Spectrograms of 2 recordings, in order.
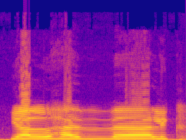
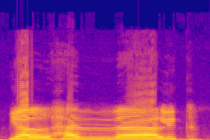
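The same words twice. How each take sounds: The two takes are said the same way.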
